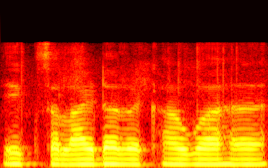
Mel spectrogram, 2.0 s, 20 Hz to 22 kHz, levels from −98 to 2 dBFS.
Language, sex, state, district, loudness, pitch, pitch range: Hindi, male, Jharkhand, Ranchi, -15 LUFS, 120 Hz, 120-125 Hz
